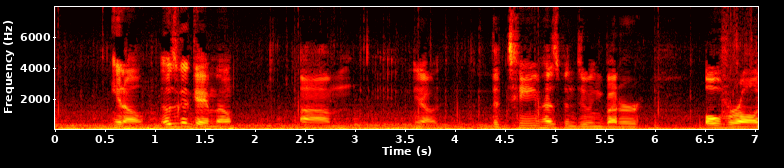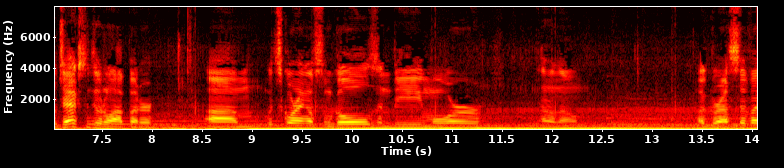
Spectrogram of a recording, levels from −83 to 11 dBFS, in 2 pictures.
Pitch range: 75-110 Hz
